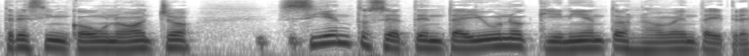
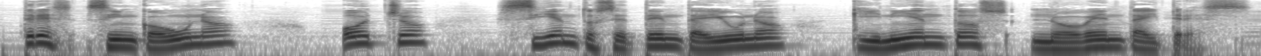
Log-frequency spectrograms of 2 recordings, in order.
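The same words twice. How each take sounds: First: The number is said at a quicker pace. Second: The number is said at a slower pace.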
